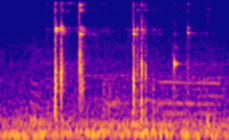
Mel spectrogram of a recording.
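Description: Old glass bottles, dug up from the ground, clink together in several bright, sharp knocks spread over a couple of seconds against a low rustling background.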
